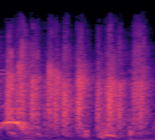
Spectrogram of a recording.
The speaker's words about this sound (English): Round of applause. There you go.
